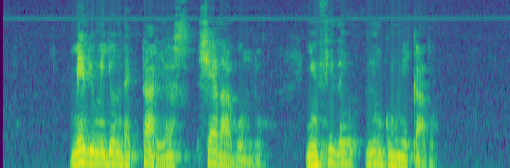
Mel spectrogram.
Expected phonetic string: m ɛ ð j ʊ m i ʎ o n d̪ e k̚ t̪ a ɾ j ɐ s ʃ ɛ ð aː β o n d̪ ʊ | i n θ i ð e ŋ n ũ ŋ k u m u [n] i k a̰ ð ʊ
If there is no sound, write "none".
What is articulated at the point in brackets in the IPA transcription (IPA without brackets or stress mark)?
n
